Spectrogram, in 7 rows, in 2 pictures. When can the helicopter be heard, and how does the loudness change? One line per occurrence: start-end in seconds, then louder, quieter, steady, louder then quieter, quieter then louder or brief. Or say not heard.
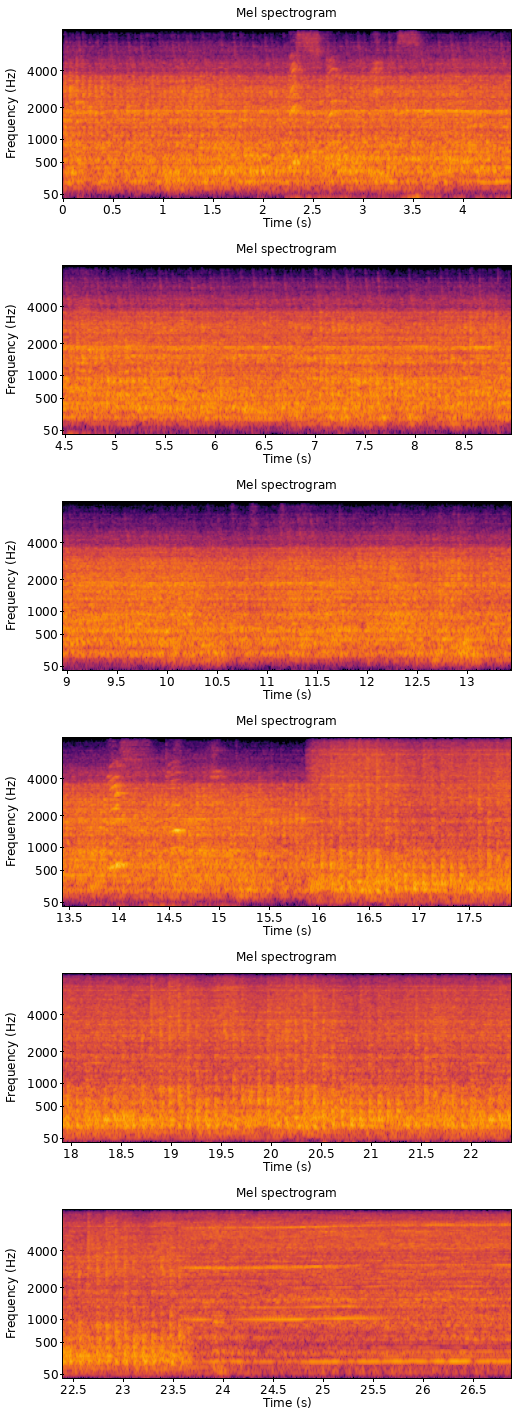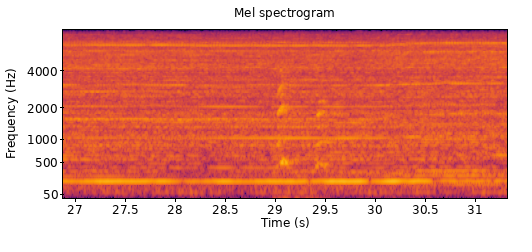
0.0-31.2 steady.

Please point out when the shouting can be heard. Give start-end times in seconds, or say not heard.
2.2-4.8, 13.7-15.2, 28.9-29.6.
